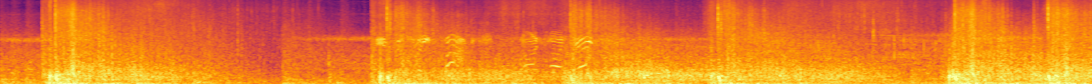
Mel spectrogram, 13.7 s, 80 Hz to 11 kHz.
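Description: Artillery strike in the Company of Heroes 3 battle game, with heavy booming blasts and rumbling impacts recurring over a continuous din of gunfire. Loud, dense and layered, with sharp bursts every few seconds.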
